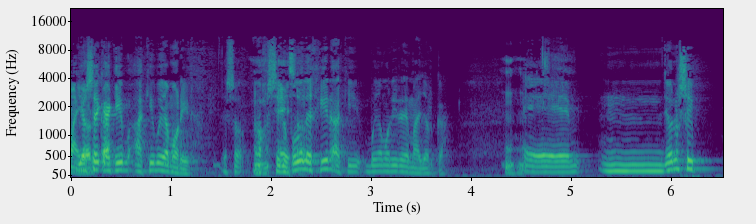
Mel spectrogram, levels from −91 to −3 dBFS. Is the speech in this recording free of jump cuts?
yes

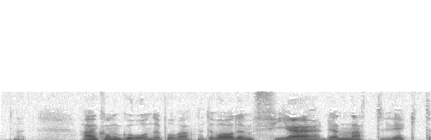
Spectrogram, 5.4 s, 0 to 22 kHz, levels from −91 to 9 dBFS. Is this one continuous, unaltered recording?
yes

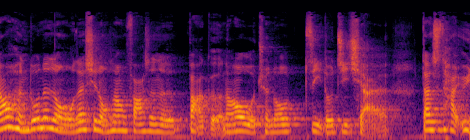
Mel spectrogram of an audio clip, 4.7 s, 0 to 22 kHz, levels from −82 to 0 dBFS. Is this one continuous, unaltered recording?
yes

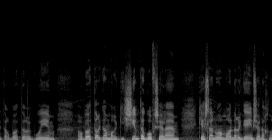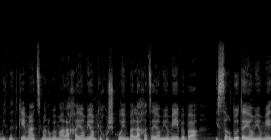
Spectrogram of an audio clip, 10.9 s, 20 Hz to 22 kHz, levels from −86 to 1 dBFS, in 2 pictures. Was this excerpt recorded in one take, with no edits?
yes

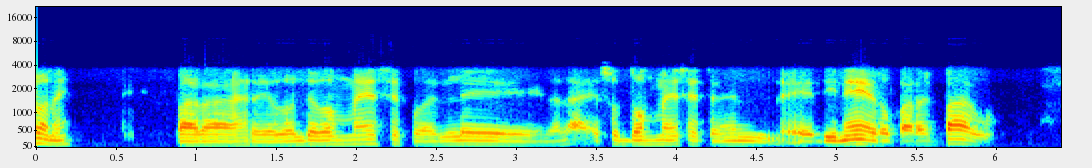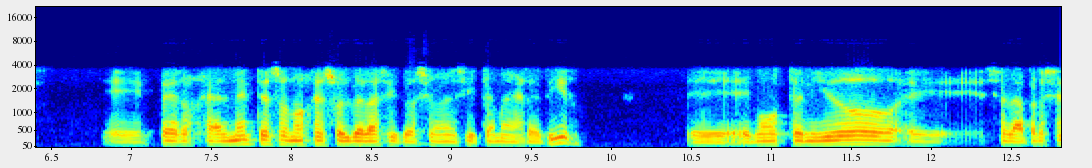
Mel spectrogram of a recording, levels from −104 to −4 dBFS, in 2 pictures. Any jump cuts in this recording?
no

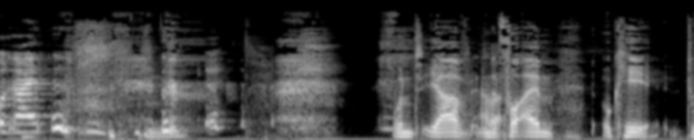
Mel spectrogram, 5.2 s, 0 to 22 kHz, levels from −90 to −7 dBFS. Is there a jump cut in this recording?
no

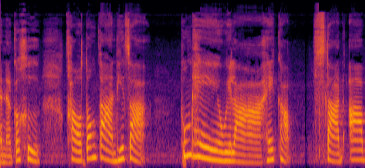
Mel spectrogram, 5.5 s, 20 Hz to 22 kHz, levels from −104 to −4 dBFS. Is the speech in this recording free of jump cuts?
yes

